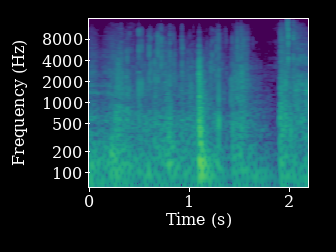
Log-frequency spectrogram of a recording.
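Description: A wooden storage drawer pushed shut on its soft-close slide, with a few light knocks about a second in and near the end, amid faint rustling.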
